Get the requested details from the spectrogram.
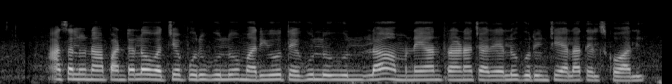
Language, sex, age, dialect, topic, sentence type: Telugu, female, 31-35, Central/Coastal, agriculture, question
